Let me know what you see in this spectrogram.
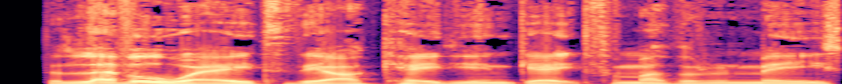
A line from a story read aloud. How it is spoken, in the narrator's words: said Mr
